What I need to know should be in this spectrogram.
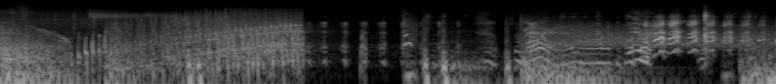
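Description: Sound effects of a fighting video game play, with hits and blasts.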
